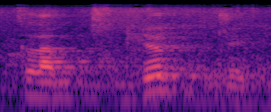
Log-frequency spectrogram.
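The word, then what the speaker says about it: Glubbdubdrib: Part 3 is entitled A Voyage to Laputa, Balnibarbi, Lugna, Klubdubdrib, and Japan.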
